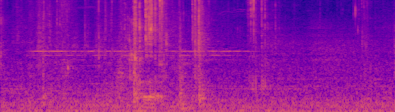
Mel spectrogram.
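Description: A woman crunches a potato chip.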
